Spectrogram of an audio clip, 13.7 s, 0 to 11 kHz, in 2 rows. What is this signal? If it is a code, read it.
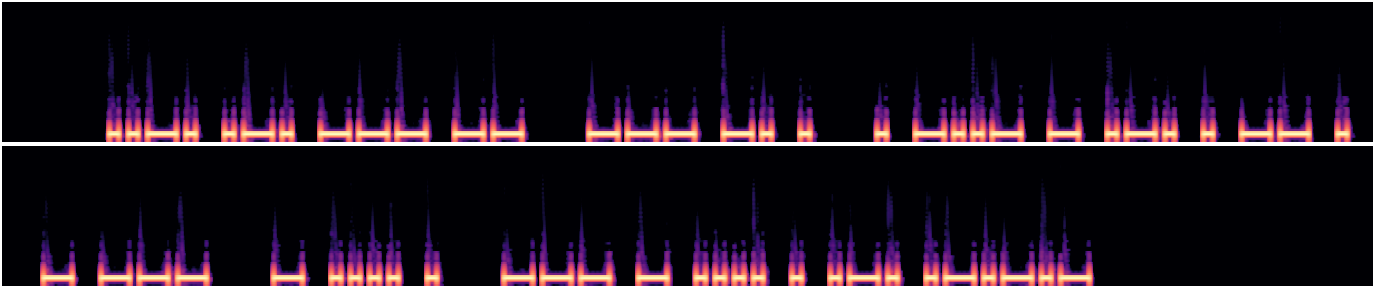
Morse code, heard as a keyed tone, about 25 wpm, 700 Hz. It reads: FROM ONE EXTREME TO THE OTHER.
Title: Sentences from Top 1300 Words 25wpm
